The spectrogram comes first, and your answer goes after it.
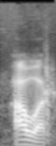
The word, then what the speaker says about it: hour: vowel servants are there look at the spelling it's oh you are H will be solved silent there our we will pronounce how will pronounce it our and our similarly in the next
